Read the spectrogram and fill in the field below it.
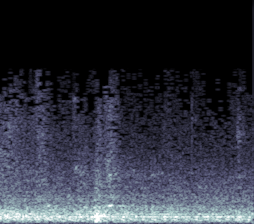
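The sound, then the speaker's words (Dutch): A steady low rumble fills the inside of a moving train in Amsterdam, constant and fairly loud throughout, with a faint rattling texture and a brief clunk near the middle. “Eindelijk rustig in de trein zitten.”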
